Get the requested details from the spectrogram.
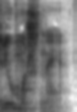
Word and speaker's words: рюмочное: Но ведь рюмочное или даже рюмочное, мне кажется, это надо произносить рюмошное.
